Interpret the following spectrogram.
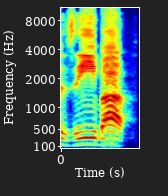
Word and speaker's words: زیبا: پڑھنے کے لیے زی، یعنی آپ زے اور با کو الگ الگ پڑھیں، زی زی، یعنی اردو انگریزی میں اگر آپ زیڈ یا زی اور ڈبل ای کا استعمال کریں گے تو یہ تلفظ بن جائے گا زیبا، خوبصورت کے معنی میں آتا ہے.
